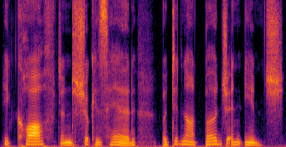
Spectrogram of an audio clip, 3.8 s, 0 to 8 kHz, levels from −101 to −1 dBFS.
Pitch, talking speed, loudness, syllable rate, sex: 140 Hz, 190 wpm, -22 LUFS, 4.2 syllables/s, female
